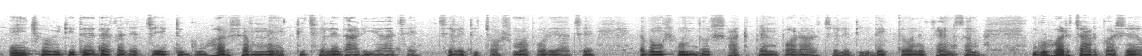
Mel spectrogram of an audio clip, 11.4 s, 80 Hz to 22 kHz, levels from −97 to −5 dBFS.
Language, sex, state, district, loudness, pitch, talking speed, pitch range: Bengali, male, West Bengal, Dakshin Dinajpur, -28 LUFS, 95 Hz, 140 wpm, 95-100 Hz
